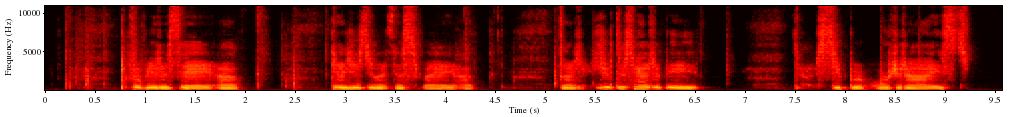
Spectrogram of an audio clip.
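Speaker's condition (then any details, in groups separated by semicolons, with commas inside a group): Muscular dystrophy; congenital muscular dystrophy, diagnosed as toddler, relies on others for most daily living activities; wears BiPAP machine to help breathing; BiPAP machine audible while talking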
